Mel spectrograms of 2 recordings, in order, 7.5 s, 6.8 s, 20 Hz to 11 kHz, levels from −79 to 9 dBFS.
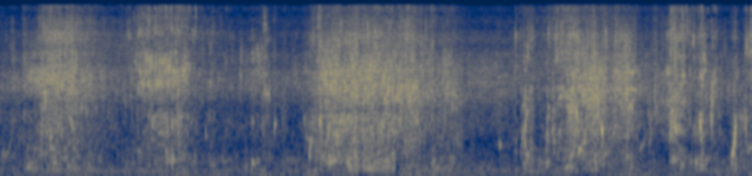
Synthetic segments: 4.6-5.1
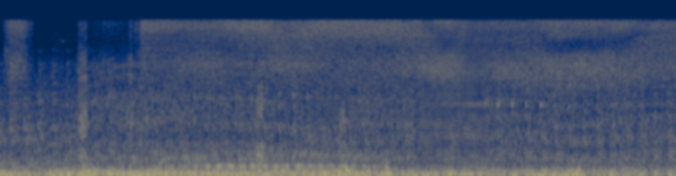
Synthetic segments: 4.2-4.9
